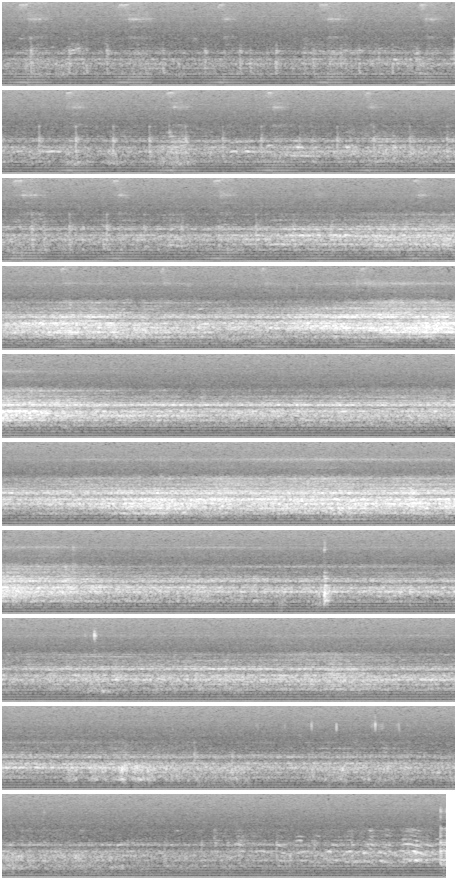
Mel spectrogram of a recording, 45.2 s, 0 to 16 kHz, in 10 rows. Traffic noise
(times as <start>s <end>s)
10.6s 41.9s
